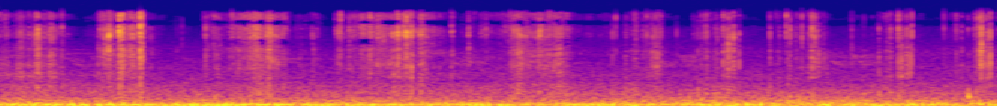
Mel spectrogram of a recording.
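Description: Long dark red nails scratch and tap the rough grey lichen-covered bark of a large solid fallen log lying in grass. The result is a steady run of dry, rasping scratches with bright, crinkly bursts over a constant low rumble.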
